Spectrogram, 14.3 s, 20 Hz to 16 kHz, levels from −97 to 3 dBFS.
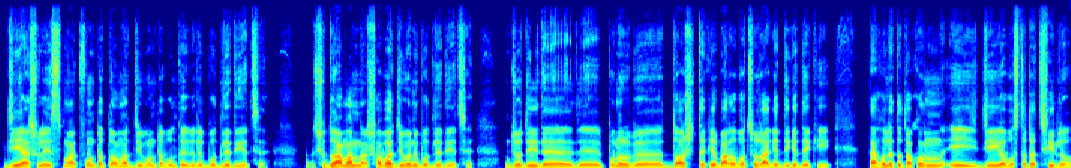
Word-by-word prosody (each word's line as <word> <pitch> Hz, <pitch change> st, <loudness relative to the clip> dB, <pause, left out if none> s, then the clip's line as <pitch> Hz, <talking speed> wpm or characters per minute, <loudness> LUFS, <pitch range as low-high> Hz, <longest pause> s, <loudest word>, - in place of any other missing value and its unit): জ্বি, 165 Hz, -, +1 dB, 0.2 s
আসলেই 145 Hz, -4 st, -2 dB
স্মার্টফোনটা 130 Hz, +1 st, -2 dB
তো -, -, -3 dB
আমার 135 Hz, -1 st, +1 dB
জীবনটা 125 Hz, +2 st, -3 dB
বলতে 120 Hz, +3 st, -4 dB
গেলে 130 Hz, +1 st, -3 dB
বদলে 125 Hz, +1 st, -1 dB
দিয়েছে। 100 Hz, -2 st, -7 dB, 0.8 s
শুধু 155 Hz, +2 st, -2 dB
আমার 160 Hz, +3 st, +5 dB
না, 105 Hz, -, +1 dB
সবার 150 Hz, +5 st, +6 dB
জীবনই 160 Hz, -1 st, +1 dB
বদলে 115 Hz, -2 st, -2 dB
দিয়েছে। 105 Hz, -3 st, -7 dB, 0.6 s
যদি 145 Hz, +1 st, 0 dB, 0.2 s
যে 140 Hz, 0 st, +3 dB, 0.4 s
যে 125 Hz, -, 0 dB, 0.3 s
১৫ 150 Hz, +2 st, +1 dB
ব্য 145 Hz, -, -1 dB, 0.5 s
১০ 145 Hz, +2 st, +4 dB, 0.2 s
থেকে 175 Hz, +3 st, +1 dB
১২ 135 Hz, +2 st, +4 dB
বছর 170 Hz, +4 st, -2 dB
আগের 140 Hz, +1 st, -3 dB
দিকে 160 Hz, +1 st, -2 dB
দেখি। 115 Hz, -2 st, -5 dB, 0.6 s
তাহলে 155 Hz, +4 st, +3 dB
তো -, -, +2 dB
তখন 165 Hz, +2 st, +2 dB, 0.4 s
এই 160 Hz, -1 st, +2 dB, 0.3 s
যেই 150 Hz, +2 st, +1 dB
অবস্থাটা 165 Hz, +2 st, -2 dB
ছিল, 165 Hz, -10 st, -1 dB
145 Hz, 150 wpm, -23 LUFS, 130-155 Hz, 0.8 s, সবার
